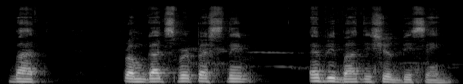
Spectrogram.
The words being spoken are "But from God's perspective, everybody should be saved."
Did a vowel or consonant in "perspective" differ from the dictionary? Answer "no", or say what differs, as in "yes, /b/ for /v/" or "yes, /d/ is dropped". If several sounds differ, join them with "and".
yes, /s/ is dropped and /v/ is dropped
